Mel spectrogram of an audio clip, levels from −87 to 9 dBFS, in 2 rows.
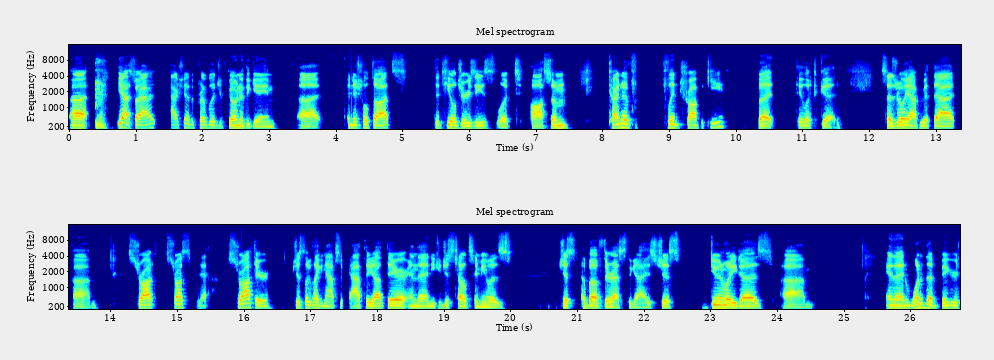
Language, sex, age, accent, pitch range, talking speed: English, male, 20-39, American, 105-130 Hz, 170 wpm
